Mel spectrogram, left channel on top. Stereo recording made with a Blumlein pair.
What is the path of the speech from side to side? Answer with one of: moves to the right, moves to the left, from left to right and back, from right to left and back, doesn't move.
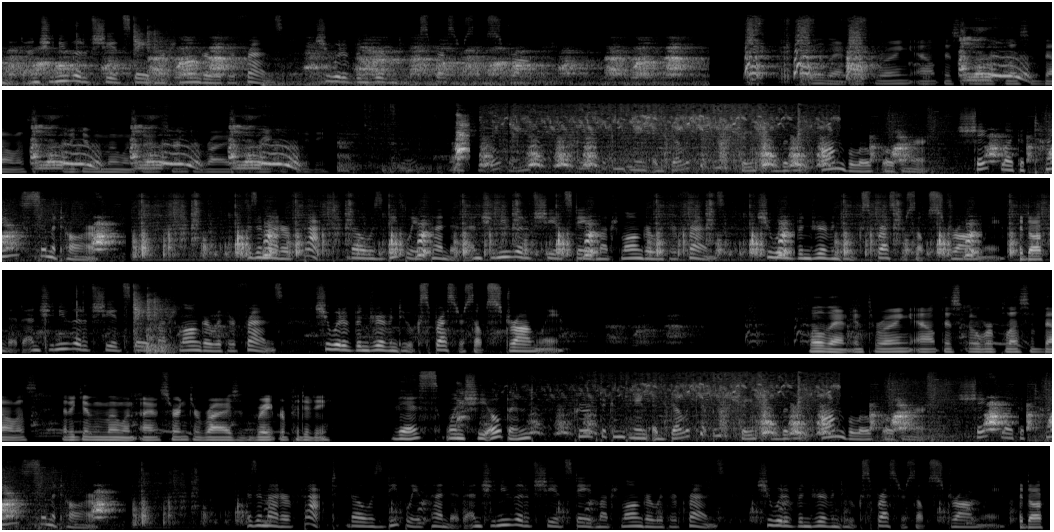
from left to right and back.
